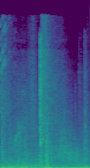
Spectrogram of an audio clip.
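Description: A Bombarda blasting spell cast in the wizarding game Hogwarts Legacy, a single loud explosive boom breaking through dense combat noise mid-moment.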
